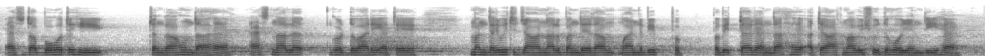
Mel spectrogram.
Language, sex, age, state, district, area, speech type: Punjabi, male, 18-30, Punjab, Gurdaspur, urban, spontaneous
